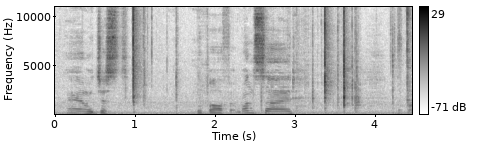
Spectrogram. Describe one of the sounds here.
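Metal pliers snip and click.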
